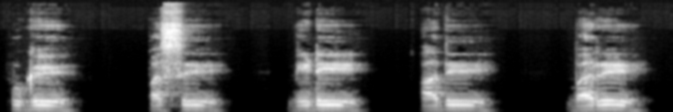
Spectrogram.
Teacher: தனி குறில் எழுத்தை அடுத்து வரக்கூடிய வல்லின உகரங்கள் ஒரு மாத்திரை அளவுக்கு முழுமையாக ஒலிக்கும்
